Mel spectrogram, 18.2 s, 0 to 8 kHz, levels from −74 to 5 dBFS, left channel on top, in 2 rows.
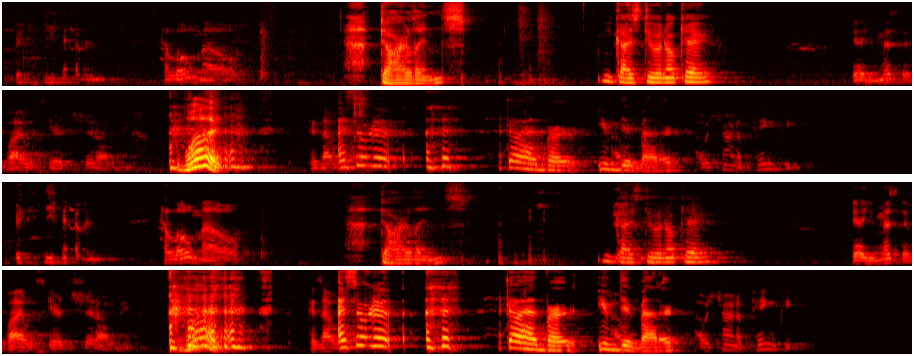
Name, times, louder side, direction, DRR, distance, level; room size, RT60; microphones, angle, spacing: voice 1, 0.1-1.0 1.3-2.4 5.3-5.6 6.1-6.3 8.5-10.4 12.2-12.7 13.9-14.4 15.2-15.6 16.0-17.0, right 3 dB, 85° right, 0.8 m, -43 dB
voice 2, 3.4-4.7 5.2-5.3 6.0-7.1 10.8-11.3, left 8 dB, 90° left, 0.3 m, -27 dB
voice 3, 10.8-11.8 12.5-13.0 13.3-13.7 14.1-15.8, right 7 dB, 55° right, 0.4 m, -28 dB
9.9 x 5.1 x 8.1 m
head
